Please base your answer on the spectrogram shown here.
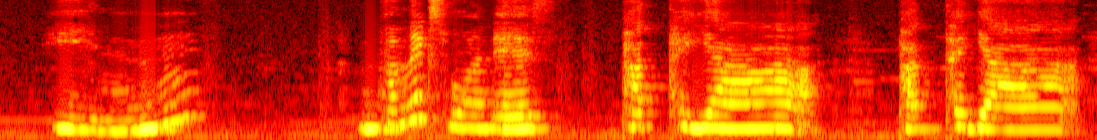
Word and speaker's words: Pattaya: The next one is Pattaya, Pattaya. So basically you guys can pronounce this one pretty much correctly, like Pattaya, Pattaya, Pattaya. So it's easy for you guys.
